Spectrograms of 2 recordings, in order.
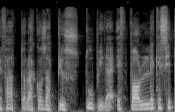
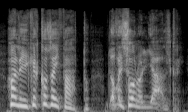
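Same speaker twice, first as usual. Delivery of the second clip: higher-pitched anxious demand; urgent questioning; 10 semitones higher than usual. Acted. Villagers question the lone boy. (domanda concitata, acuta)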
